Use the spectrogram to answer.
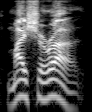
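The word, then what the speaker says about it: מעשר: Malachi 3 8 through1 it means a tenth in Hebrew and it's pronounced myar 10% of every penny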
